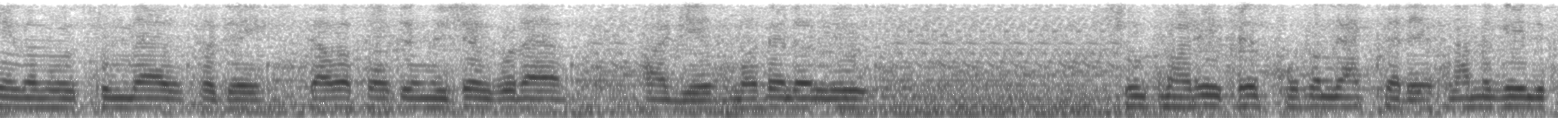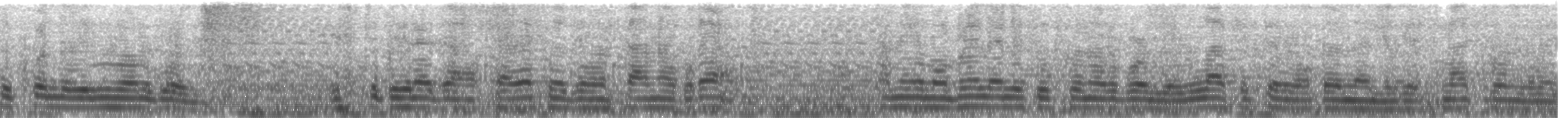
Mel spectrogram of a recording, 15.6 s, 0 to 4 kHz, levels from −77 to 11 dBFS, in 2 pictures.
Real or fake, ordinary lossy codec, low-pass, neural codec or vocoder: fake; Opus, 64 kbps; 3.6 kHz; codec, 16 kHz, 1.1 kbps, Voila-Tokenizer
